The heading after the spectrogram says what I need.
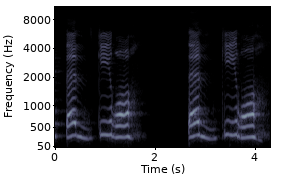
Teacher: دو پیش تنوین کو ہم نے وقف کی صورت میں تذکرۃن نہیں پڑھنا، بلکہ اس کو پڑھنا ہے تذکرہ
